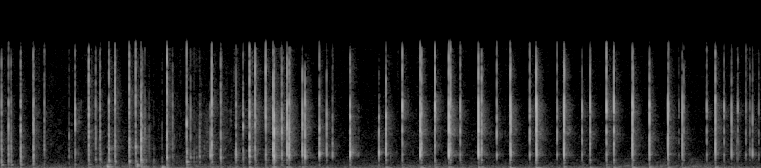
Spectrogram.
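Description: Paperclips worn on the fingertips rapidly tap and scratch a labeled plastic hand sanitizer bottle with a white cap. About fifty sharp, bright clicks come in a fast, uneven stream, each dying away almost instantly, with a faint scratchy rasp and very little low end beneath them.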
